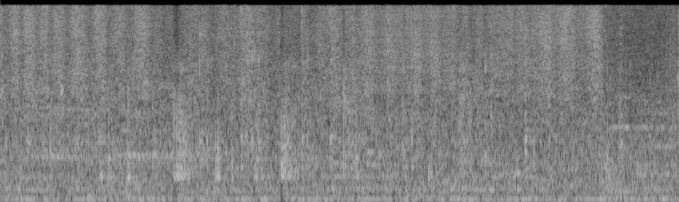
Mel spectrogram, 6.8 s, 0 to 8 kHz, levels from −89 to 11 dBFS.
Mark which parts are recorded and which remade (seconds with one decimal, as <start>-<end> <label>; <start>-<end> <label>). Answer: 0.0-3.7 recorded; 3.7-4.6 remade; 4.6-6.8 recorded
